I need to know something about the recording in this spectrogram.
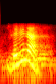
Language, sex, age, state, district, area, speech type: Odia, other, 60+, Odisha, Jajpur, rural, conversation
